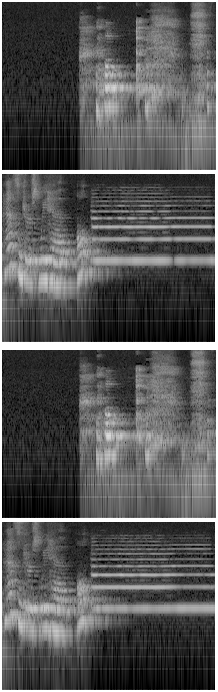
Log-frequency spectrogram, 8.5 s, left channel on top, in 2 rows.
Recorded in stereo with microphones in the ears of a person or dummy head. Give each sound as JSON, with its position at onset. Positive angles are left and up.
{"t": 1.5, "sound": "laughter", "side_deg": 20, "distance_m": 5.0}
{"t": 4.1, "sound": "a woman speaking", "side_deg": 65, "distance_m": 2.5}
{"t": 6.0, "sound": "a trumpet", "side_deg": 5, "distance_m": 6.5}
